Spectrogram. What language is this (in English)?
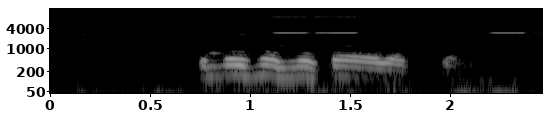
Bangla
